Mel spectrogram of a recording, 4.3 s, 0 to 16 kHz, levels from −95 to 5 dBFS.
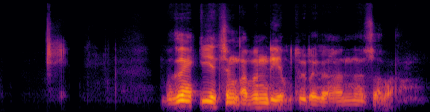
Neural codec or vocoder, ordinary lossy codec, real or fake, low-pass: codec, 32 kHz, 1.9 kbps, SNAC; none; fake; 14.4 kHz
